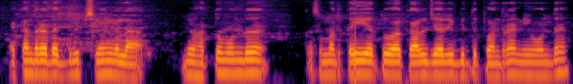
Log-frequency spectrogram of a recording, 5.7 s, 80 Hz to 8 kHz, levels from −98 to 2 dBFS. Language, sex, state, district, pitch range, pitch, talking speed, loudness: Kannada, male, Karnataka, Dharwad, 135-145 Hz, 140 Hz, 155 wpm, -26 LUFS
